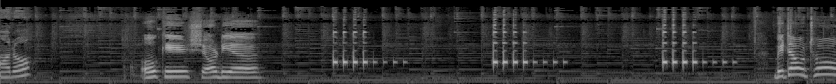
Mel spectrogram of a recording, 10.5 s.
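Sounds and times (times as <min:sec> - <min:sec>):
speech: 0:00.0 - 0:00.5, 0:01.8 - 0:03.4, 0:09.7 - 0:10.4
electronic alarm beeps: 0:04.2 - 0:05.2, 0:06.2 - 0:07.1, 0:08.2 - 0:09.2.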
